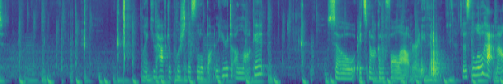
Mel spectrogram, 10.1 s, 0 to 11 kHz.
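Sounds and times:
music with steady bass line: 0.0s - 10.0s.

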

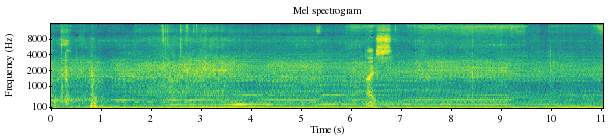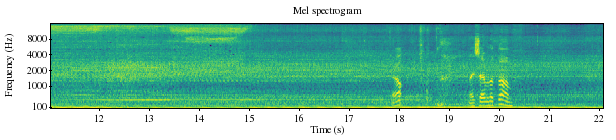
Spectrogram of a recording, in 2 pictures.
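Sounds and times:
diesel engine running: 0.0s - 22.0s
hydraulics working: 0.0s - 22.0s.

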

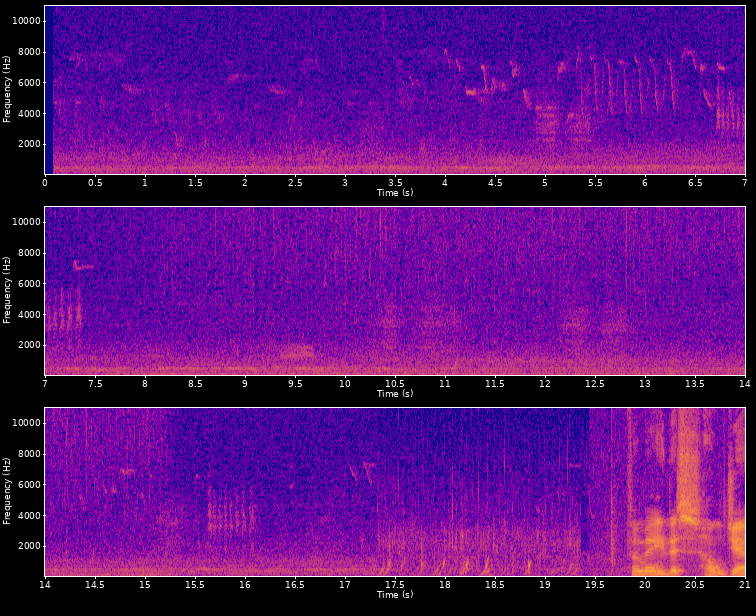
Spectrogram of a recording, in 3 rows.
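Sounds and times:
insect buzz: 7.5s - 16.1s.

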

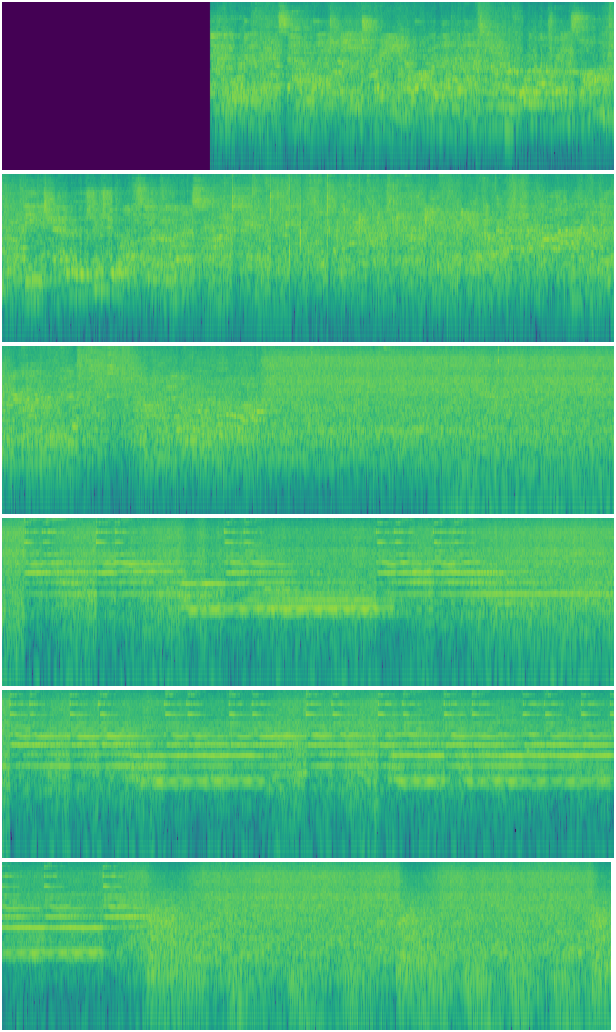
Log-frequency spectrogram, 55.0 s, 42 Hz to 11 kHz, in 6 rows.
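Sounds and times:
pipe organ imitating steam train: 24.2s - 55.0s
steady hiss: 47.1s - 55.0s.

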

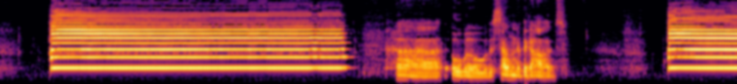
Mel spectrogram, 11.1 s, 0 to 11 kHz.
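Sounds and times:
oboe holding long note: 0.7s - 5.4s, 10.0s - 11.0s.

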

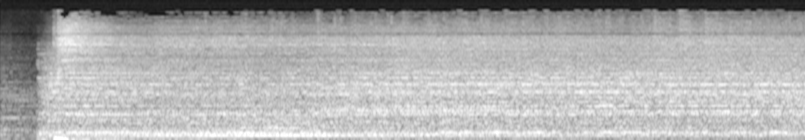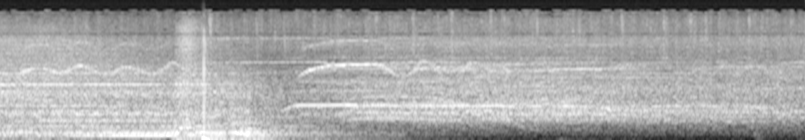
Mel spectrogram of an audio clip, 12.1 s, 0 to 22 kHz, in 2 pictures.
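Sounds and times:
rock band holding low note: 0.0s - 8.6s.

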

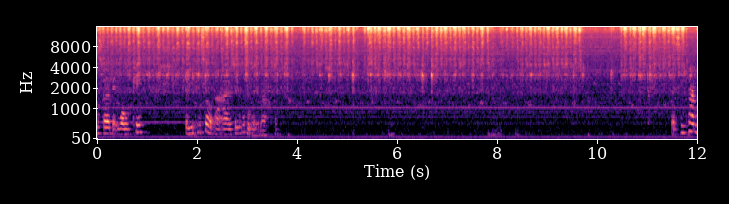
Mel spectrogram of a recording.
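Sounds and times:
knife scraping pencil lead: 0.1s - 9.8s, 10.4s - 12.0s.

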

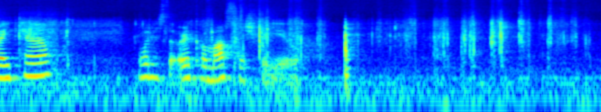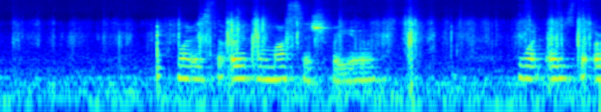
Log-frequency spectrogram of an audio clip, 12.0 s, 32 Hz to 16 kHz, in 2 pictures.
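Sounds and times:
cards shuffled by hand: 1.4s - 12.0s.

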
